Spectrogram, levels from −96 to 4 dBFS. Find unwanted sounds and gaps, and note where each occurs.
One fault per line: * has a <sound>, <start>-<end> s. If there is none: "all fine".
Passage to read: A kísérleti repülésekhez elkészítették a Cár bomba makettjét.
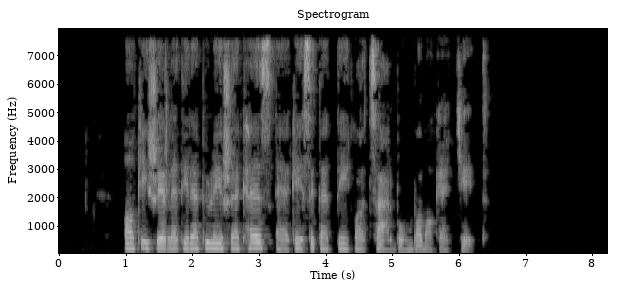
all fine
